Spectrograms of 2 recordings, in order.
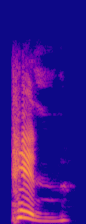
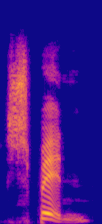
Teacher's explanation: the P in spin is voiceless and unaspirated, like the Gaelic B. So there you have the unlenited B in Gaelic is voiceless and unaspirated b, p.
